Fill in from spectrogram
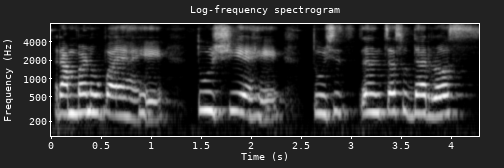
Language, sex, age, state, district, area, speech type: Marathi, female, 60+, Maharashtra, Wardha, urban, spontaneous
